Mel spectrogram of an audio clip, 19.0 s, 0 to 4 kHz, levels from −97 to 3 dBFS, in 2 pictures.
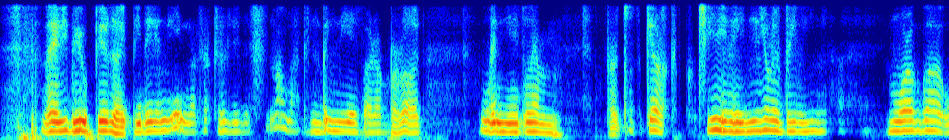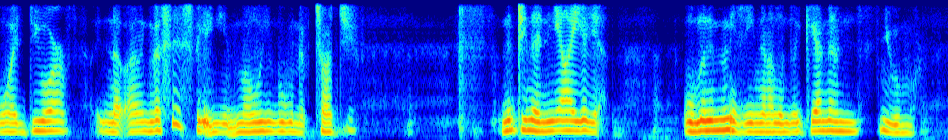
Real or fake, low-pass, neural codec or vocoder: fake; 3.6 kHz; codec, 16 kHz in and 24 kHz out, 0.4 kbps, LongCat-Audio-Codec, four codebook decoder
